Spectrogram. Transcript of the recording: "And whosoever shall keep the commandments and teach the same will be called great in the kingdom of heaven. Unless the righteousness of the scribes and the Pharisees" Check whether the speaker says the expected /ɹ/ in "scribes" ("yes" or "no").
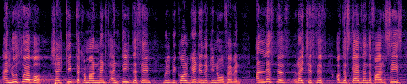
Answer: no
